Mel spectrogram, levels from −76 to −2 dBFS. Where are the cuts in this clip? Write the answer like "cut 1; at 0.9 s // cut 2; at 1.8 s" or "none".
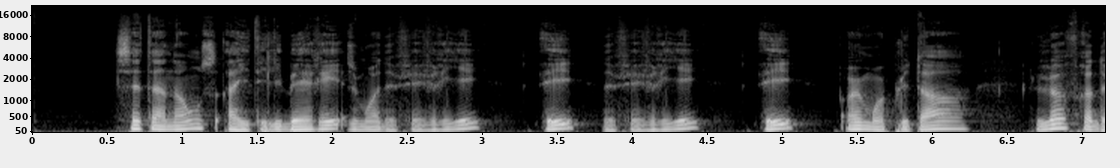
cut 1; at 2.1 s // cut 2; at 3.8 s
